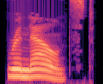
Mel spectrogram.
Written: renounced

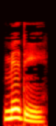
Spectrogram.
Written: mittie

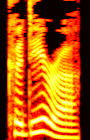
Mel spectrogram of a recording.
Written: qadira

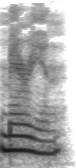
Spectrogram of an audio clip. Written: marian

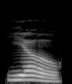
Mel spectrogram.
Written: yoe

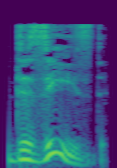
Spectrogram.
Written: diseased

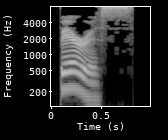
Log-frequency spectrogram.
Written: barras

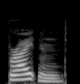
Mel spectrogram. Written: brightened

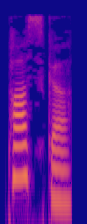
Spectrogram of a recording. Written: pasca

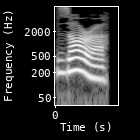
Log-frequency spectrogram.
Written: zahrah

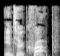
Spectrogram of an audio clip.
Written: intercrop

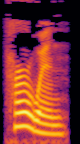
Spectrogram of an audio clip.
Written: herwin

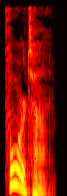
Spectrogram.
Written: foretime

